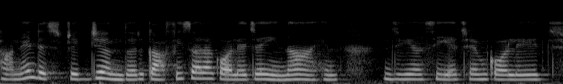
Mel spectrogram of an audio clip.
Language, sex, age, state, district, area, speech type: Sindhi, female, 18-30, Maharashtra, Thane, urban, spontaneous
